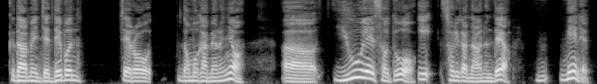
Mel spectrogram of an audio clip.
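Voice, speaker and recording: A middle-aged man teaching English vowel pronunciation in a patient, step-by-step way, pausing often and stretching out example words. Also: a little high, dry recording, studio quality. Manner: patient, steady explaining with many pauses and fillers; reads words slowly and stretches them as examples. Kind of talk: explanatory lesson.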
